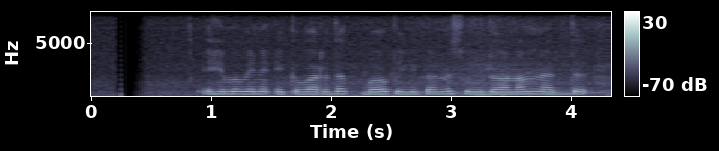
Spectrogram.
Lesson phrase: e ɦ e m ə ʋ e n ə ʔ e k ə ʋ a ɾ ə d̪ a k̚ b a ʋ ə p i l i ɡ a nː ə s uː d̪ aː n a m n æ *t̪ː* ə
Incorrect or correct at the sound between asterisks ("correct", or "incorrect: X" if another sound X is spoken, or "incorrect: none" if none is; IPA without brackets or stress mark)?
incorrect: d̪ː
